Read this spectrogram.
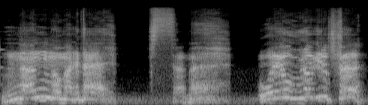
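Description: An actor playing a treacherous, sneering masked villain in a Japanese anime game, easily rattled and prone to shouting. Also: male voice, very high-pitched, slow pace, full character voice. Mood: angry. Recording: echoey, distant, noisy game scene.

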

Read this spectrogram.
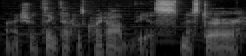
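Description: A haughty old lady of high society, acted out by a male audiobook reader, frigid and full of disdain. The delivery is biting and swoops in pitch, with a gravelly edge to the voice. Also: animated, normal speed, soft background music, full character voice. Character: haughty, venomous, wealthy old woman, frigid snob.

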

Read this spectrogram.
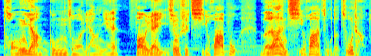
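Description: A man with a husky voice narrating a novel in dramatic first-person storytelling as an audiobook reader. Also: low voice, very animated, normal speed. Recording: music bed under the narration. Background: background music.

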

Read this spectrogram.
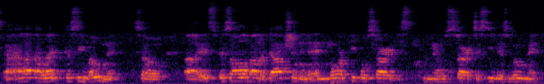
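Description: A man's voice: mid-range voice, vocal fry, darkish tone. A man speaking as a guest on a panel, hesitant, with many fillers and restarts. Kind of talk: casual panel talk. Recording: echoey remote call, faint noise, far from mic.

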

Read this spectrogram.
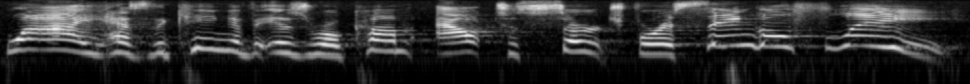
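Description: A woman's voice: fairly high pitch, lively intonation, a little slow, long reverb tail. A woman voicing a young male warrior who taunts his enemies in a sing-song, mocking way. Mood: pleading.

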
